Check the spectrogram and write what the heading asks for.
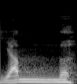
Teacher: da hören sie ganz klar langes m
